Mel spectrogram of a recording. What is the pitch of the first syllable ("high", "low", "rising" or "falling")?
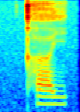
low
